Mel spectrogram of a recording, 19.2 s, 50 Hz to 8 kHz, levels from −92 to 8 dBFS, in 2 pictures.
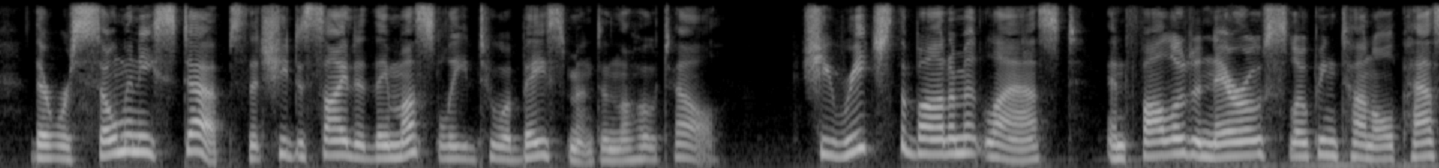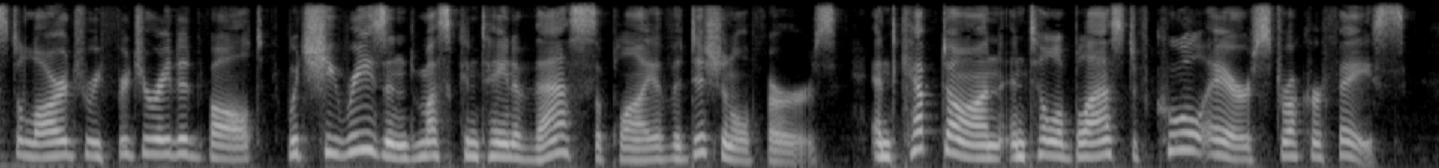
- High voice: Yes, high, 195 Hz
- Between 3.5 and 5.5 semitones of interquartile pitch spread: Yes, average, 4.3 semitones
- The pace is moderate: Yes, average, 180 wpm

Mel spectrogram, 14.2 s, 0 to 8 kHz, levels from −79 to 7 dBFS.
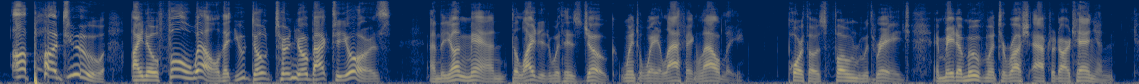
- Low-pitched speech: Yes, low, 120 Hz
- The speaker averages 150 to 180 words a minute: Yes, average, 160 wpm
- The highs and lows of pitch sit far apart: Yes, wide, 6.8 semitones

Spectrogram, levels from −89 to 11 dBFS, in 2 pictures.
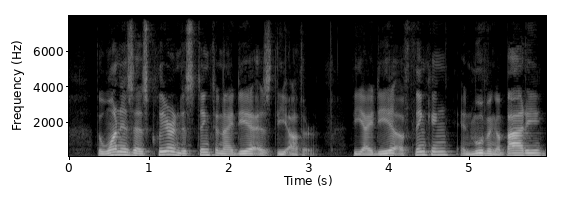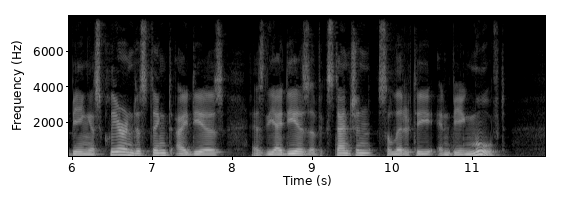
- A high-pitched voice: No, low, 120 Hz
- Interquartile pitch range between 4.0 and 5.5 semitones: Yes, average, 4.3 semitones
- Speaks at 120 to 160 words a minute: No, average, 175 wpm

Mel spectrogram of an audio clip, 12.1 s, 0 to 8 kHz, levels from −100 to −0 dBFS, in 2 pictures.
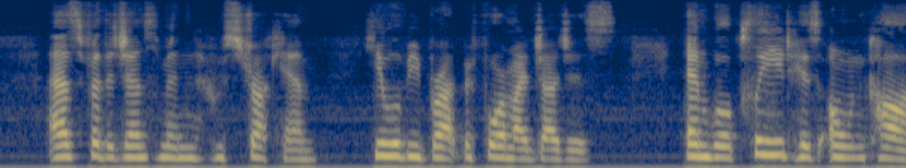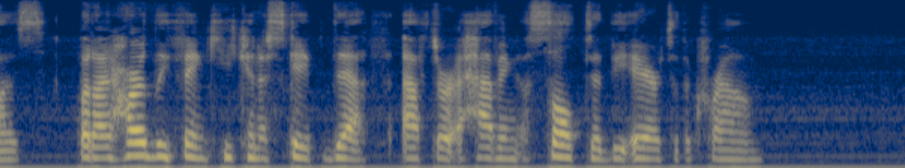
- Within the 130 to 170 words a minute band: No, average, 180 wpm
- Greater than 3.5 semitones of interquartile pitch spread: No, narrow, 2.6 semitones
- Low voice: No, high, 195 Hz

